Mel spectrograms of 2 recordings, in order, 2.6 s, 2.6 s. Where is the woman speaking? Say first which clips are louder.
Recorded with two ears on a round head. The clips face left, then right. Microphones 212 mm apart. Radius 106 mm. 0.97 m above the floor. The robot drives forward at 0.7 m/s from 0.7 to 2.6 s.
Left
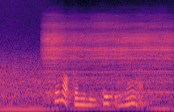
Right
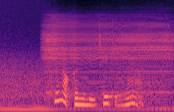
Right 4 dB; 25° right (ahead or behind), 0.6 m; by 2.3 s 15° right (ahead or behind), 1.0 m.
